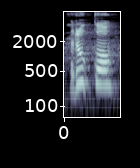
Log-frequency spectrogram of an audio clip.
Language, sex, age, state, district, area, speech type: Punjabi, female, 30-45, Punjab, Pathankot, urban, read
